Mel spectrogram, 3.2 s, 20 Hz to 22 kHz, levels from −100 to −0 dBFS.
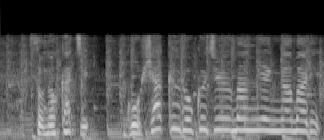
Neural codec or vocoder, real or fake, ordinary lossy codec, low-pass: none; real; none; none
